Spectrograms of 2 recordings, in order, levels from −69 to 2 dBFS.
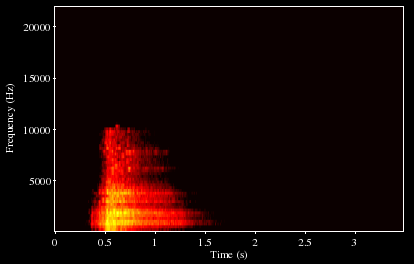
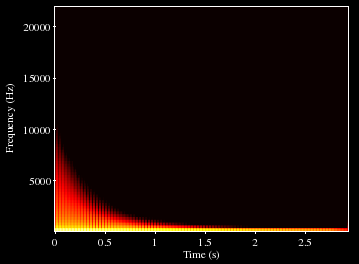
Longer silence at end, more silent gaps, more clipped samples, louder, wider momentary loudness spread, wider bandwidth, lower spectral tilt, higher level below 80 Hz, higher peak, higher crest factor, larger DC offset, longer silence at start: first, 2.2 s vs 0 s; neither; second, under 0.1% vs 2%; second, -19 LUFS vs -15 LUFS; about the same, 20 LU vs 18 LU; first, 11 kHz vs 3.6 kHz; second, -1.5 dB/octave vs -9.5 dB/octave; second, -58 dBFS vs -10 dBFS; about the same, -2 dBFS vs 0 dBFS; first, 26 dB vs 10 dB; neither; first, 0.35 s vs 0 s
